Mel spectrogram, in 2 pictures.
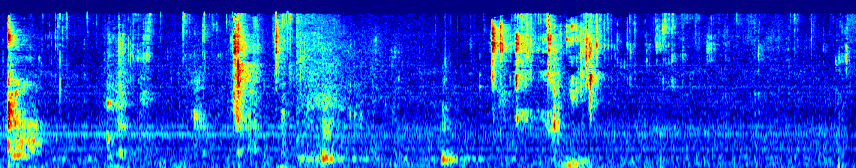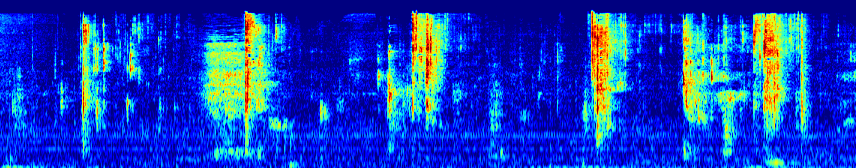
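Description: Close-miked mouth sounds of people chewing roast pork belly and spicy bibim noodles: irregular wet smacks and clicks. A faint steady hum runs underneath.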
